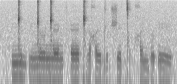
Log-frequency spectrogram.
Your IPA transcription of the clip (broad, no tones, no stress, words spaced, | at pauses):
ŋ͡ǁiʔi ŋ͡ǁə˞ŋ͡ǁɛːnt͡sʼɛː ɡ͡ǁeχɪːdɪːɡ ʃe ɡ͡ǀəʔχenjə˞ ʔe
